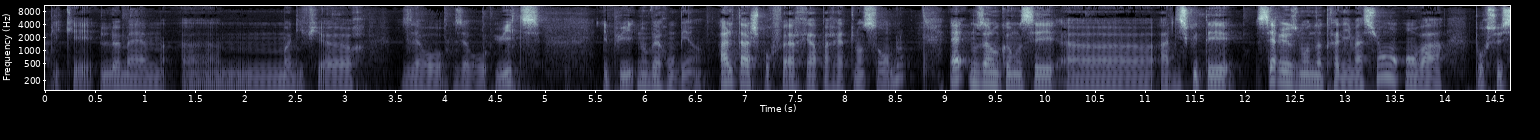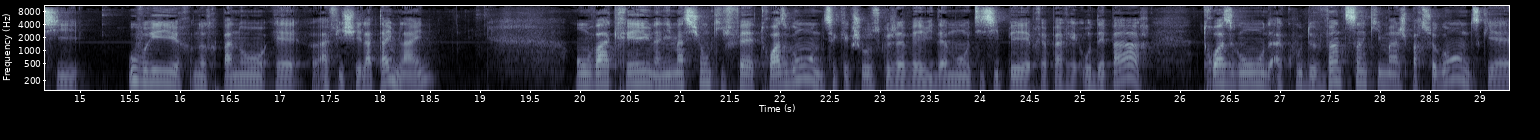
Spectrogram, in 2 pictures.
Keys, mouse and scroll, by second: 2.2 click, 5.0 scroll down 1, 5.5 scroll down 3, 6.3 alt+h, 6.9-8.3 scroll down 3, 9.0-9.5 scroll down 2, 9.8 middle click, 12.7 click, 16.4 click, 18.5 click, 19.6-20.0 scroll down 2.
